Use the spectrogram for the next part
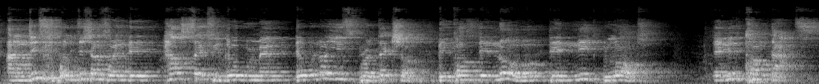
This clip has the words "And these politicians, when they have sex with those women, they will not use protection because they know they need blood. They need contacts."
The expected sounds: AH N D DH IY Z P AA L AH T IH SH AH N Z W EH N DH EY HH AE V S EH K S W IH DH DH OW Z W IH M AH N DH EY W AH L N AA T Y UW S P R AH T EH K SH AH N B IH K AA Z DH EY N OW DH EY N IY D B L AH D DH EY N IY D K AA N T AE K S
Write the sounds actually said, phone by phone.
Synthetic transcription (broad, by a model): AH N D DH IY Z P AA L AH T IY SH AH N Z W EH N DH EY HH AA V S EH K S W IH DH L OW W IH M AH N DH EY W AH L N AA T Y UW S P R AH T EH K SH AH N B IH K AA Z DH EY N OW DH EY N IY D B L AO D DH EY N IY D K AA N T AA K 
